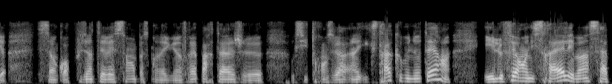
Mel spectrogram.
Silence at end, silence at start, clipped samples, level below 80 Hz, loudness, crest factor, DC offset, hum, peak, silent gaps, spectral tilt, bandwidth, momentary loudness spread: 0.05 s; 0 s; under 0.1%; -52 dBFS; -18 LUFS; 18 dB; under 0.1%; none; 0 dBFS; none; -3 dB/octave; 10.5 kHz; 10 LU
